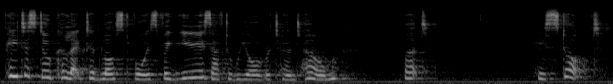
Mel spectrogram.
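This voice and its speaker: A woman's voice: fairly high pitch, measured pace, warm tone, natural voice. A woman playing a prim, precise English lady, proper and understated, in a live radio drama. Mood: wistful, explanatory.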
